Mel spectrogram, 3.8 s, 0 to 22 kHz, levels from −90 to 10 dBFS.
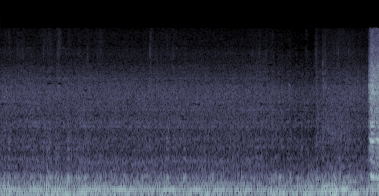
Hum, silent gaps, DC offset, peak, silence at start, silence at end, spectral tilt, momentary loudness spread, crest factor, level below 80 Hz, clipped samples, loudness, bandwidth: none; none; under 0.1%; -4 dBFS; 0 s; 0 s; -4 dB/octave; 5 LU; 22 dB; -30 dBFS; under 0.1%; -31 LUFS; 13 kHz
